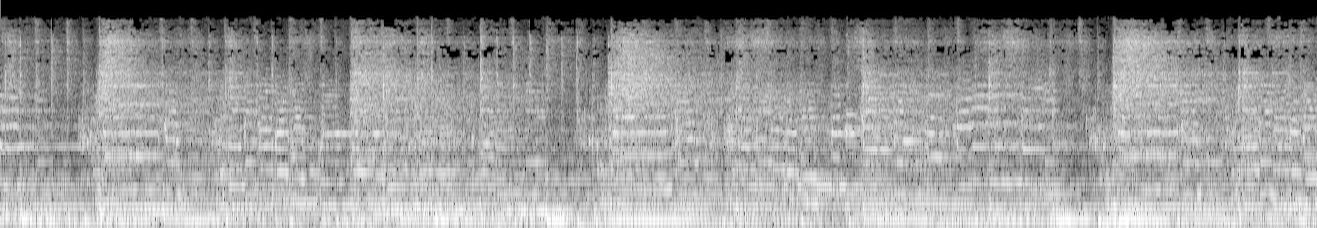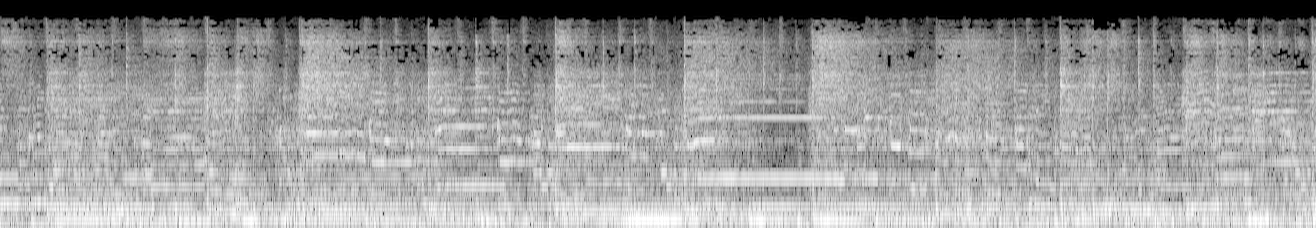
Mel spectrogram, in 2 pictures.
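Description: Live jam-band rock music from a concert: electric guitar lines played over a repeating low bass figure, with the full band playing on without a break.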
